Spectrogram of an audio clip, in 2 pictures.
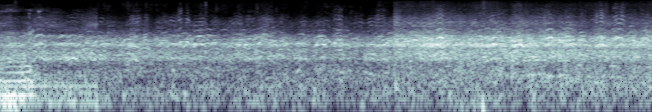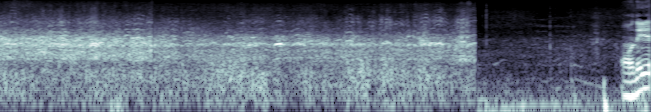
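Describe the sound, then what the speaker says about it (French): Thousands of wild white snow geese honking, a dense, continuous chorus from a large flock heard at a distance, which stays steady and then fades near the end. "Il y a des milliers d'oies sauvages blanches."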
